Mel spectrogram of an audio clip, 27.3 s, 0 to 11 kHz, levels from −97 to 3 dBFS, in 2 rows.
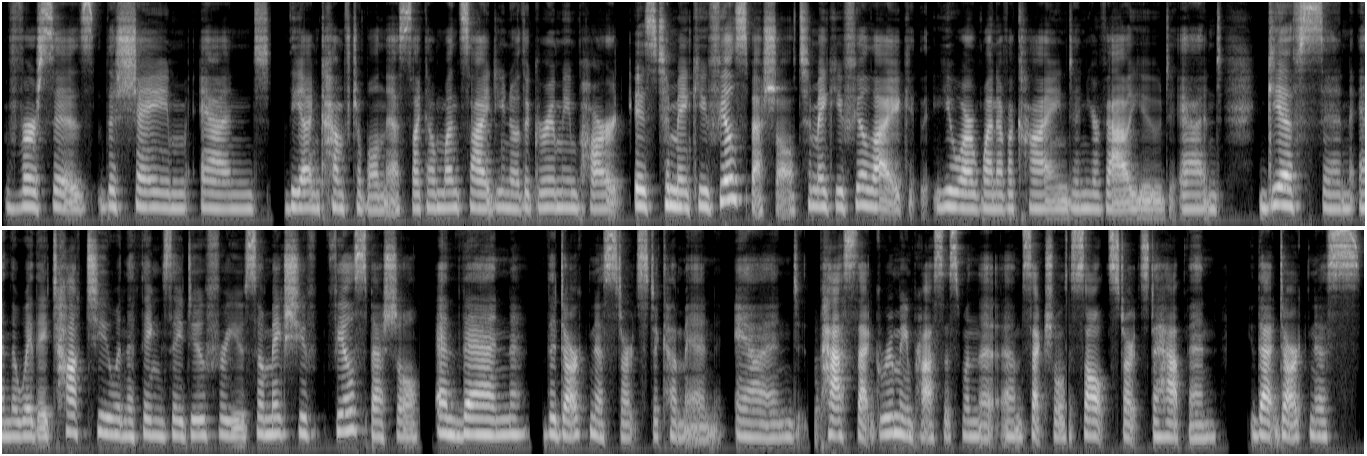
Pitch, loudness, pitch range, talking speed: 185 Hz, -25 LUFS, 175-200 Hz, 180 wpm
